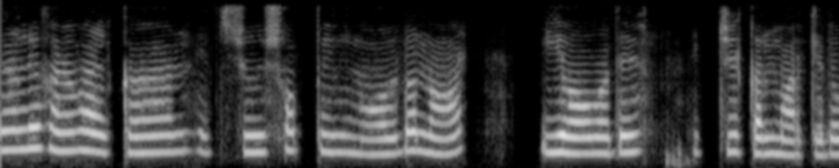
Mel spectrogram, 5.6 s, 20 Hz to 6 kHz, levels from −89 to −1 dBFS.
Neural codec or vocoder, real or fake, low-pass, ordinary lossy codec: codec, 16 kHz, 8 kbps, FreqCodec, smaller model; fake; 5.4 kHz; none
